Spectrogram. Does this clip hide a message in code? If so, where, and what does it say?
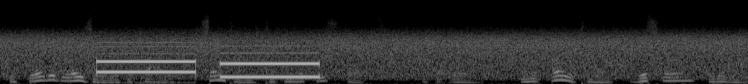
Yes: aircraft SELCAL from 1.0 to 3.2 s, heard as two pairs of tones, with radio hiss, a squelch burst at the end and speech in English. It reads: GP-BM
